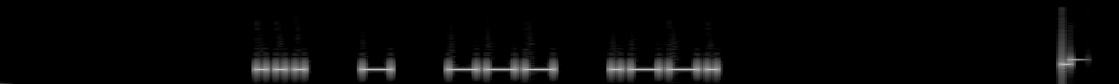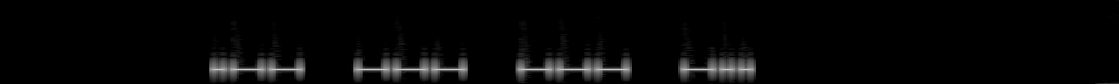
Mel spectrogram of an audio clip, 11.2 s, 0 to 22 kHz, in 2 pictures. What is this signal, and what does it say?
Morse code, heard as a keyed tone, about 25 wpm, spaced as for 18 wpm, 700 Hz. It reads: STOP WOOD
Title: 2x Character Spacing - Top 300 Words - 25wpm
